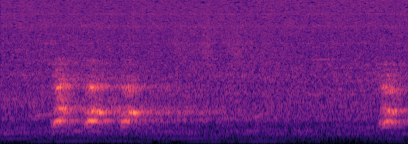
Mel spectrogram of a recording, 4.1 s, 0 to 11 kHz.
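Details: Rex, a dog running around at night in Pyrga, recorded September 21, 2018: three quick harsh barks in a rapid burst, a pause of quiet, then one more bark near the end.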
